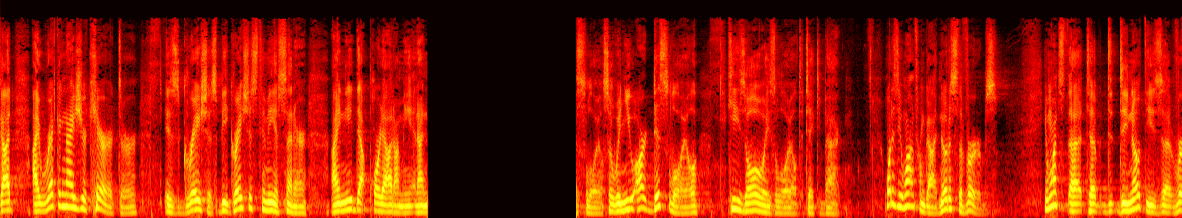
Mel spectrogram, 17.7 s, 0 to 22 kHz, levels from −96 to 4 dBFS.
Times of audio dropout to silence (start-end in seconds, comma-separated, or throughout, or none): 6.41-8.65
